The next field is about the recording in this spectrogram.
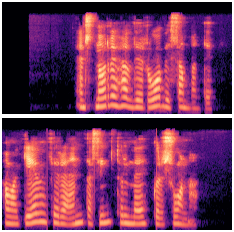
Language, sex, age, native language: Icelandic, female, 40-49, Icelandic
